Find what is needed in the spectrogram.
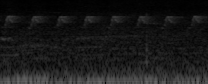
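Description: A small bird chirping faintly and repeatedly, short high chirps about four a second, over a low steady background rumble.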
